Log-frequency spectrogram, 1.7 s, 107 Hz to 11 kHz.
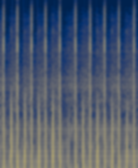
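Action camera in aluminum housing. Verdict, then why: Loose. A GoPro Hero 8 is shaken left and right inside an aluminum ND filter housing and bangs around because it sits loose in the case. A rapid, even rattle alternates sharp, bright clacks with duller low knocks. The noise carries into the recording, which counts as a flaw of the case.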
